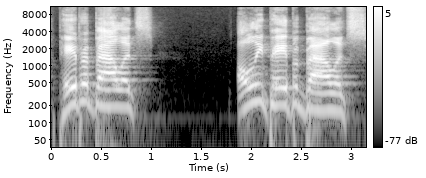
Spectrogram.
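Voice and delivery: slow, put-on growling voice. Retelling a speech on paper ballots, imitating Trump's growl. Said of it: "puts on this growl".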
